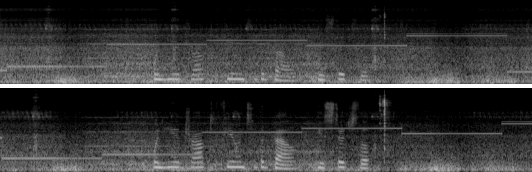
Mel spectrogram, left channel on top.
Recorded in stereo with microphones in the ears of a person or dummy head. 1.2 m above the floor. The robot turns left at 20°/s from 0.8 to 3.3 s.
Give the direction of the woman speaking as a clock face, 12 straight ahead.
12 o'clock.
